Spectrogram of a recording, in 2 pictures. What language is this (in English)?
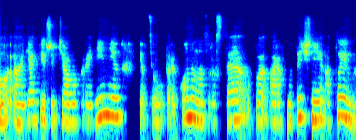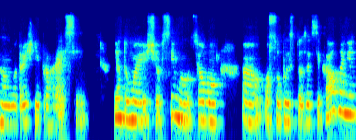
Ukrainian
